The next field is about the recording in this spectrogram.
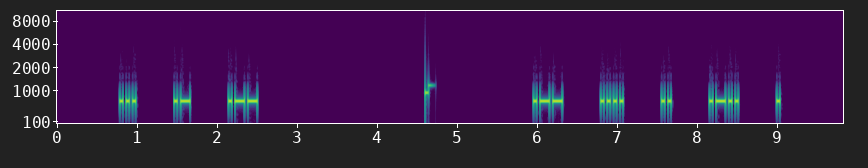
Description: Morse code, heard as a keyed tone, about 30 wpm, spaced as for 14 wpm, 700 Hz. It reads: SAW WHILE
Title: 4x Character Spacing - Top 300 Words - 30wpm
